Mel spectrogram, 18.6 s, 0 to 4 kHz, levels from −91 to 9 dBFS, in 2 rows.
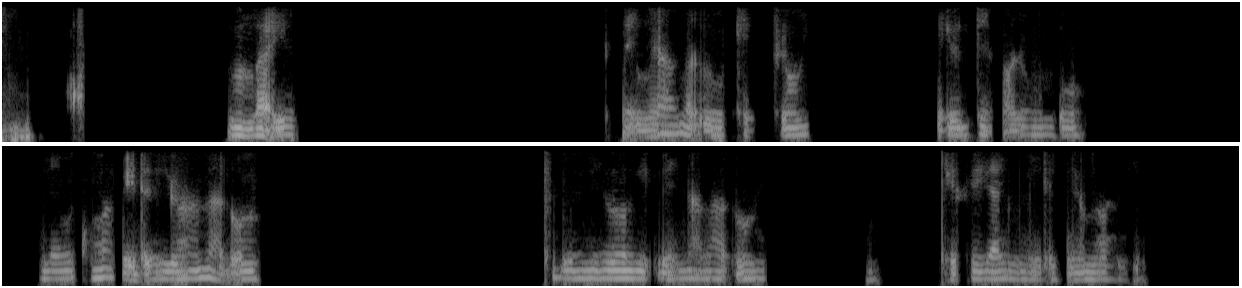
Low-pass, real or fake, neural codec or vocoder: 3.6 kHz; fake; codec, 16 kHz in and 24 kHz out, 0.6 kbps, FireRedTTS-2 codec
